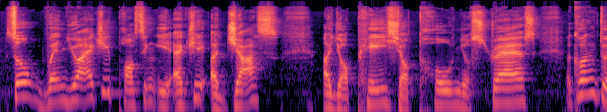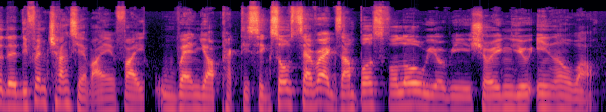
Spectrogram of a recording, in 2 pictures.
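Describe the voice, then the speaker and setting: A man's voice: medium pitch, lively intonation, a little fast. A man teaching an English language lesson in an instructional way, talking students through points and putting questions to them. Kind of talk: scripted lesson narration with informal asides.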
